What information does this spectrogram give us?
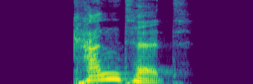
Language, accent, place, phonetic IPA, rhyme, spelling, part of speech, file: German, Germany, Berlin, [ˈkantət], -antət, kanntet, verb, De-kanntet.ogg
- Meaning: second-person plural preterite of kennen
